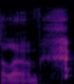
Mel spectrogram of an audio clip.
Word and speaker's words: Illume: got the pronunciation right there's always that tendency to make it sound like he's from France with a lum but it's a loom uh but uh Kevin's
